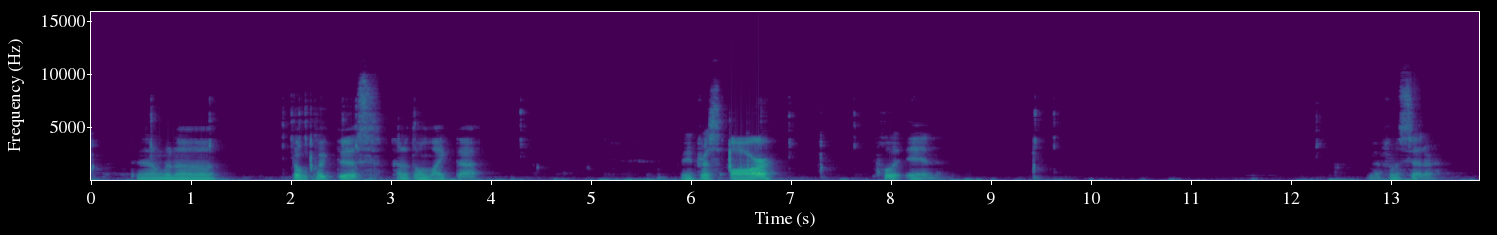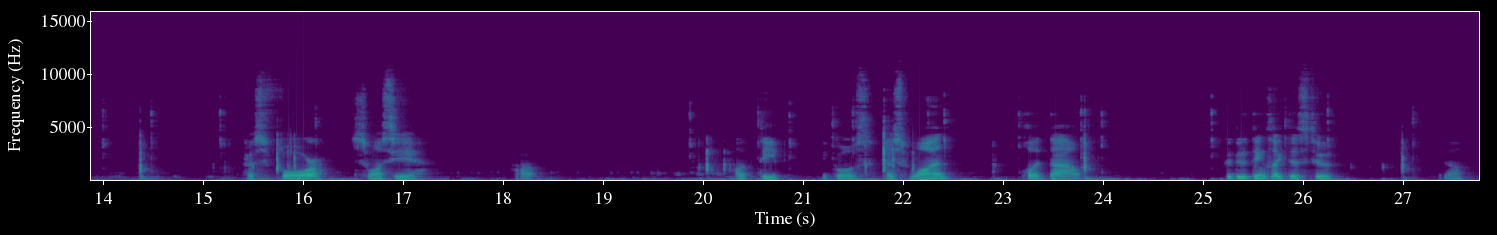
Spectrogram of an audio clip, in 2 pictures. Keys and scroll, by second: 6.3 r, 15.6 4, 19.9 5, 21.7 w.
